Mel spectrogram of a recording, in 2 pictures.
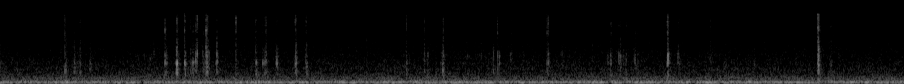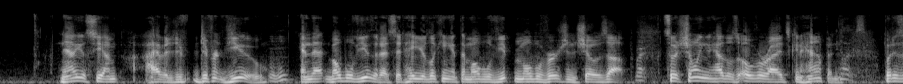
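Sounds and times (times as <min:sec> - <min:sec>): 
low steady hum: 0:00.0 - 0:18.0
keys clicking on a computer keyboard typing a URL: 0:00.6 - 0:01.0, 0:01.6 - 0:03.2, 0:04.0 - 0:06.9
speech: 0:09.6 - 0:18.0.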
